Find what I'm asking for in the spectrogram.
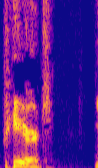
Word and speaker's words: Peart: Lisa, if you were a bigger fan of Rush, you would know his last name is pronounced Peart.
